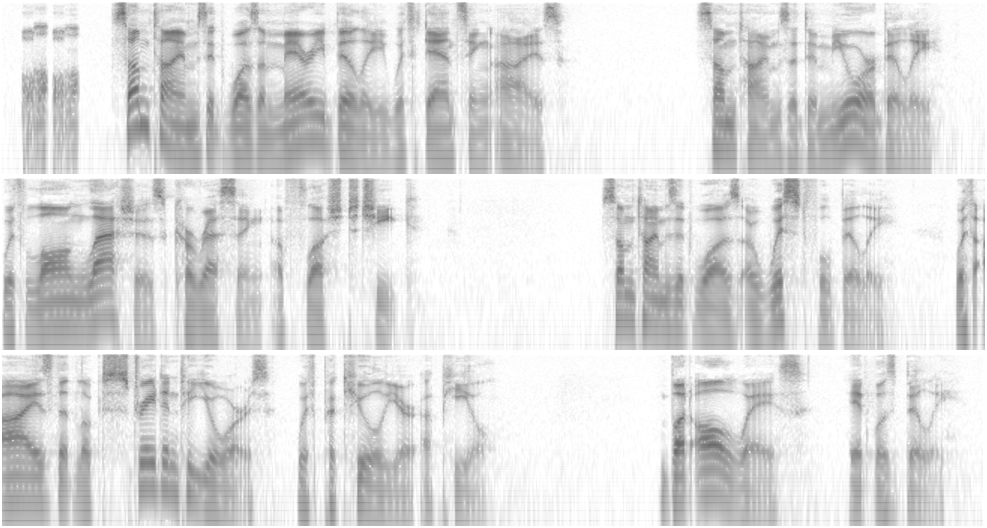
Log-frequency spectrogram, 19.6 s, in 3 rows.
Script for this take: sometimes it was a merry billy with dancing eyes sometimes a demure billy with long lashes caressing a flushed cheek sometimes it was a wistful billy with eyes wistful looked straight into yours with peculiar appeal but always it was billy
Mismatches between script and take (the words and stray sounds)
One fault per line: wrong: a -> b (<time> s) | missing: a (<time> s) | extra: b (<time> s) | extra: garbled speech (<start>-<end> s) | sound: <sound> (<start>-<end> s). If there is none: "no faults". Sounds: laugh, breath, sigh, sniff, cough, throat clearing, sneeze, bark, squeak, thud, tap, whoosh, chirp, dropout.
sound: laugh (0.1-0.5 s)
wrong: wistful -> that (13.4 s)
